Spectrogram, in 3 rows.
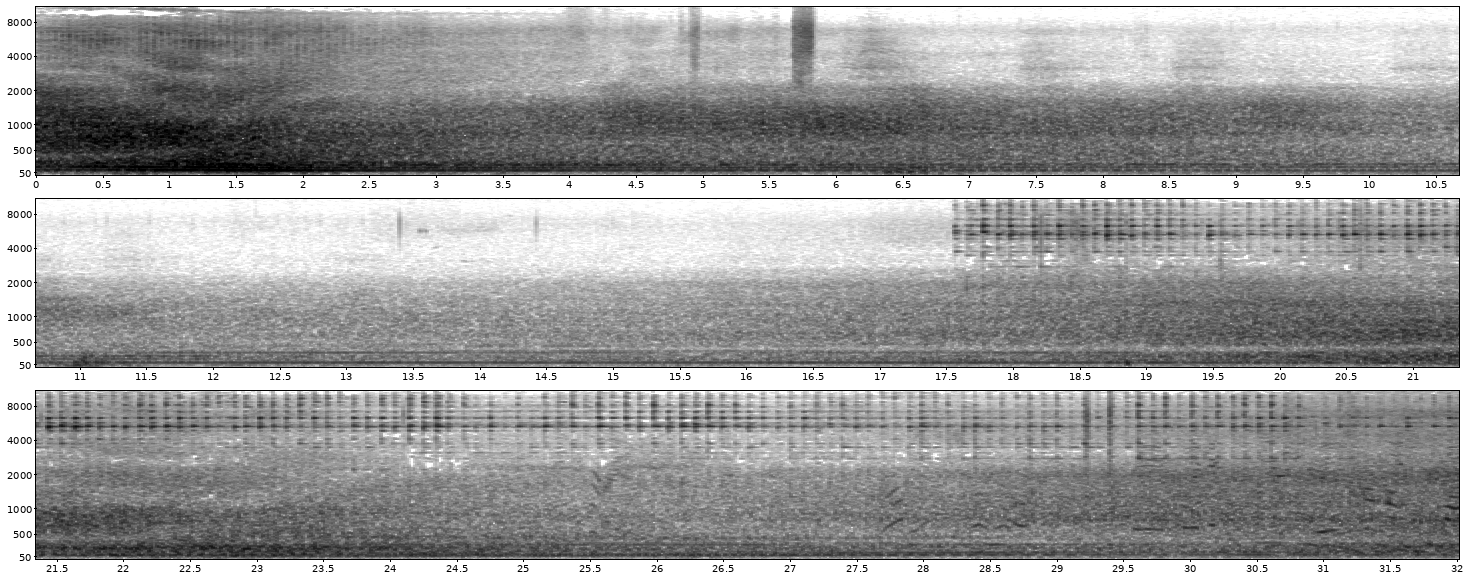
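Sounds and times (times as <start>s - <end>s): car driving past on asphalt: 0.0s - 11.7s, 16.2s - 25.4s.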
